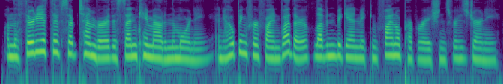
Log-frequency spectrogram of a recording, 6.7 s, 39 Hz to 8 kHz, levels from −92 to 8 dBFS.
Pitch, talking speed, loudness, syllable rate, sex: 215 Hz, 225 wpm, -19 LUFS, 6.0 syllables/s, female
